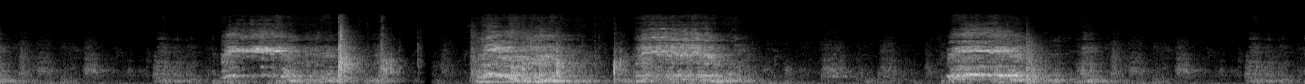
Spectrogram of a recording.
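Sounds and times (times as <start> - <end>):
horses whinnying: 1.6 - 4.0, 4.7 - 7.6, 9.4 - 11.2.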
